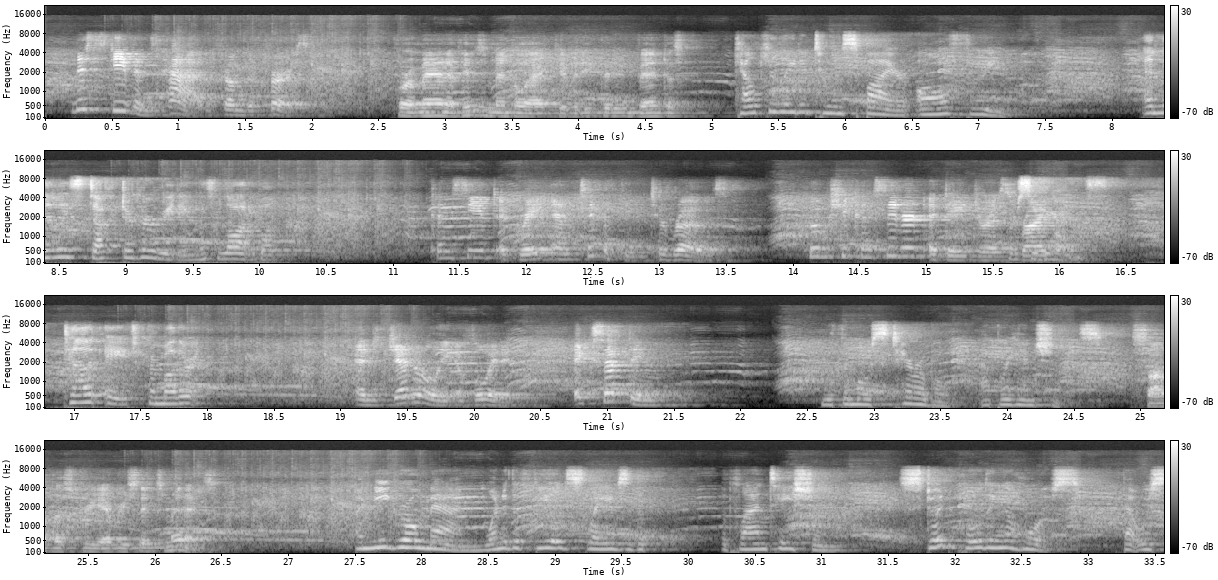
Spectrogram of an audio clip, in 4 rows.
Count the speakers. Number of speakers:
four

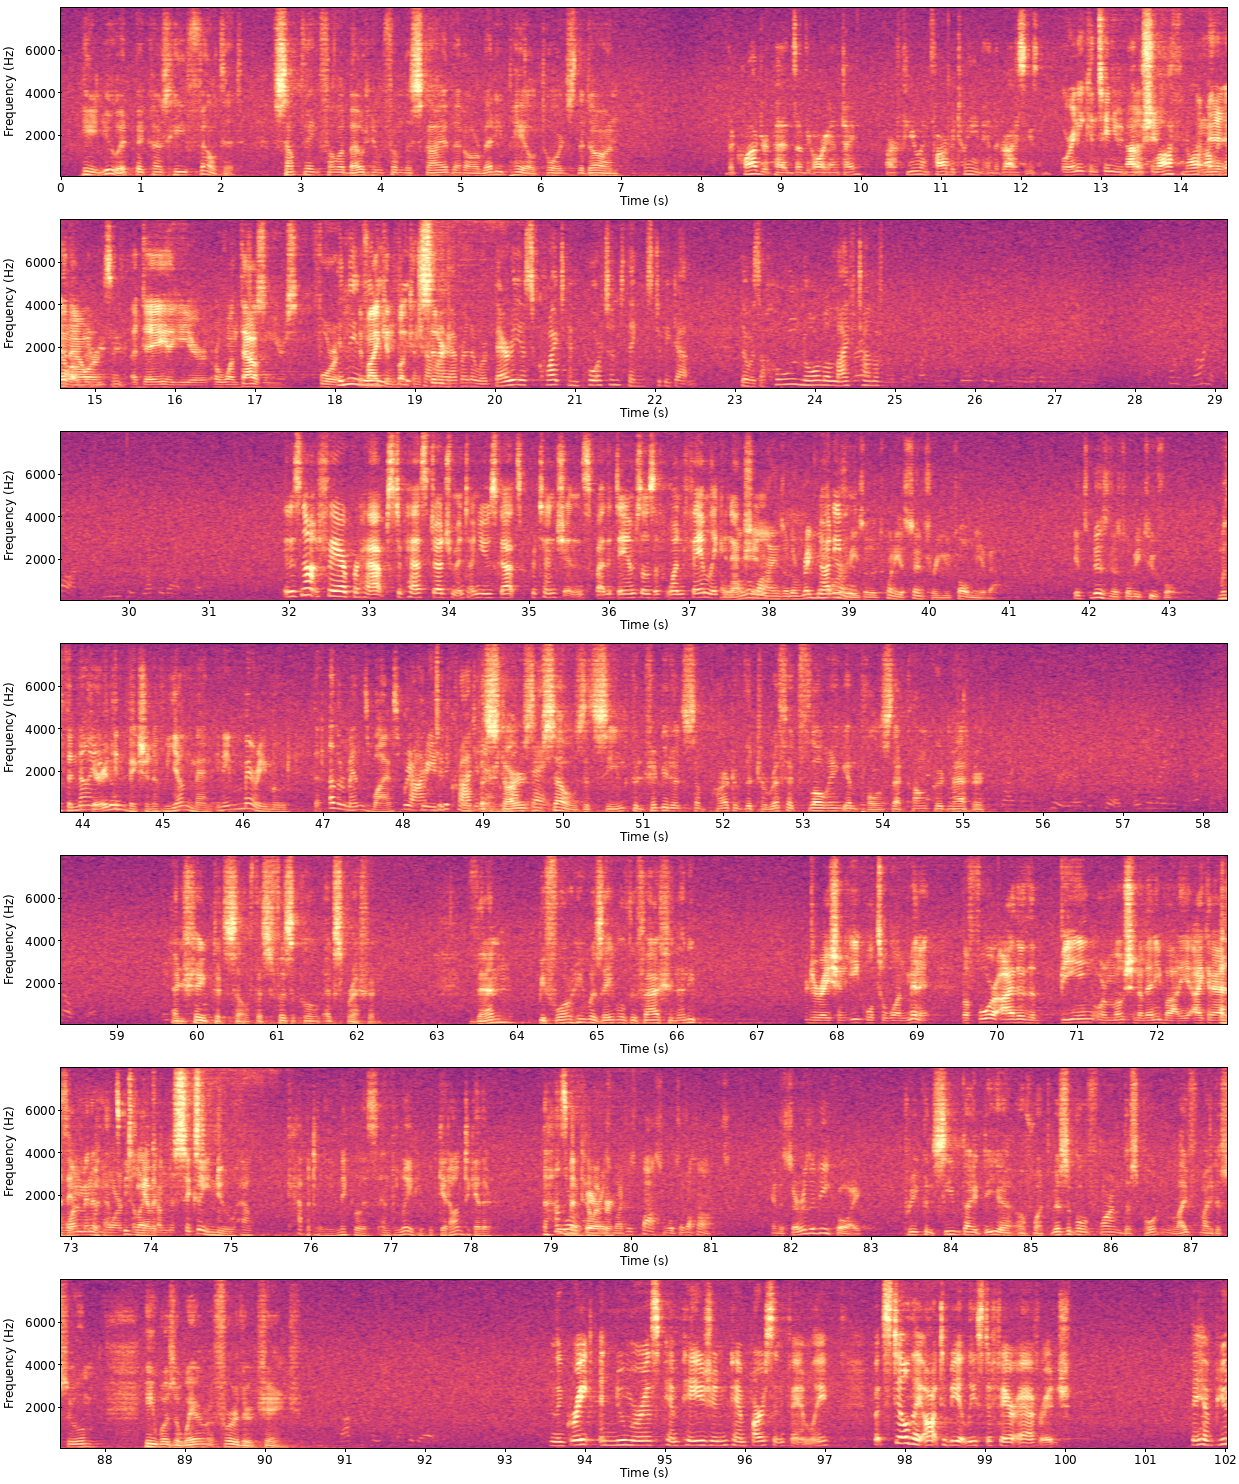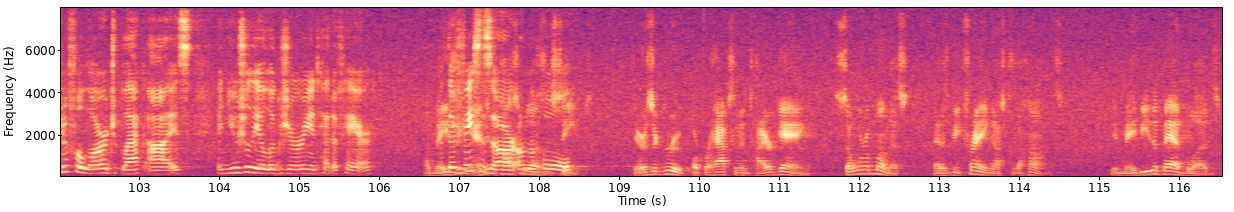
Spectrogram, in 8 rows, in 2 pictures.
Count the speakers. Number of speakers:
eight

